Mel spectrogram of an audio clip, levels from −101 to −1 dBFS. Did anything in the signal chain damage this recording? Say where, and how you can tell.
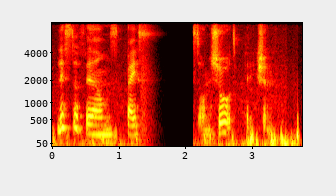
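Yes. A call audio freeze runs from 1.32 to 2.14 s at the network and jitter-buffer stage. The last sound stretches into a fading buzz or hiss, then 0.48 s of silence, before speech resumes intact but 0.8 s late, likely from packets held in transit.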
